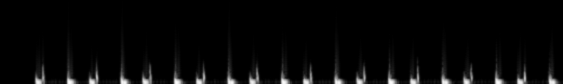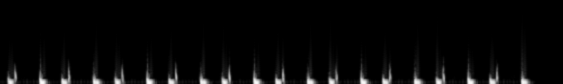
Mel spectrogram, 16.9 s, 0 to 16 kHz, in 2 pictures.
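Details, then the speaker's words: Opening snap recorded at the apex in mitral stenosis, regular rhythm about 75/min; crisp high-frequency extra sound 60–100 ms after S2, wider than a ~30 ms split second sound. "note that the interval of the second sound split is narrower about 30 milliseconds than the distance between the s2 and the opening snap 60 to 100 milliseconds"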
